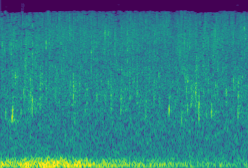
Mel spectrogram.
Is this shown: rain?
yes

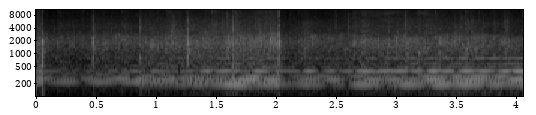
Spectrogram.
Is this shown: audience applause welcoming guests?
yes

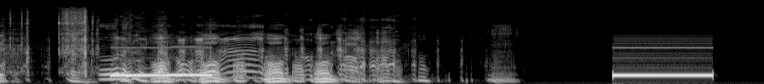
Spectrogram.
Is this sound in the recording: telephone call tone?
yes

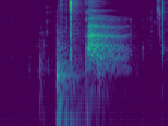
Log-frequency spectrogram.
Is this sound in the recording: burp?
no

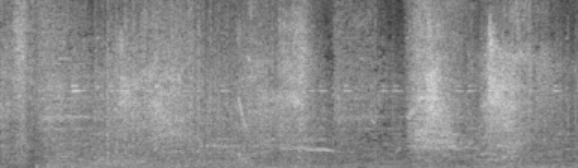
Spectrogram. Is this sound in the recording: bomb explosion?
yes

